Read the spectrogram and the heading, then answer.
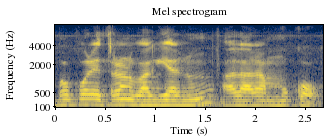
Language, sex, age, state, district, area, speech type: Gujarati, male, 18-30, Gujarat, Morbi, urban, read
